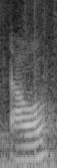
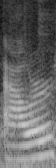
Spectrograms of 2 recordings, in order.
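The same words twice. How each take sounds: First: The word is said with an Australian accent. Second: The word is said with a non-Australian accent. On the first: "she goes hour" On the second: "she doesn't go hour"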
